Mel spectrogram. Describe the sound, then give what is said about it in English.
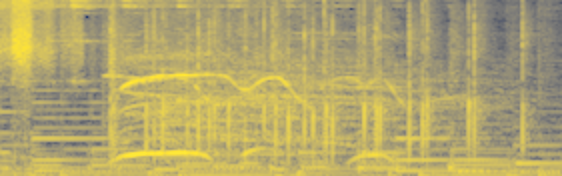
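In a hall, a crowd cheers and claps, with rising and falling whoops over a steady bed of noise, while bells jingle and ring through it for a few seconds. “Suddenly, the sound of bells floated through the hall, and everyone stood still.”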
